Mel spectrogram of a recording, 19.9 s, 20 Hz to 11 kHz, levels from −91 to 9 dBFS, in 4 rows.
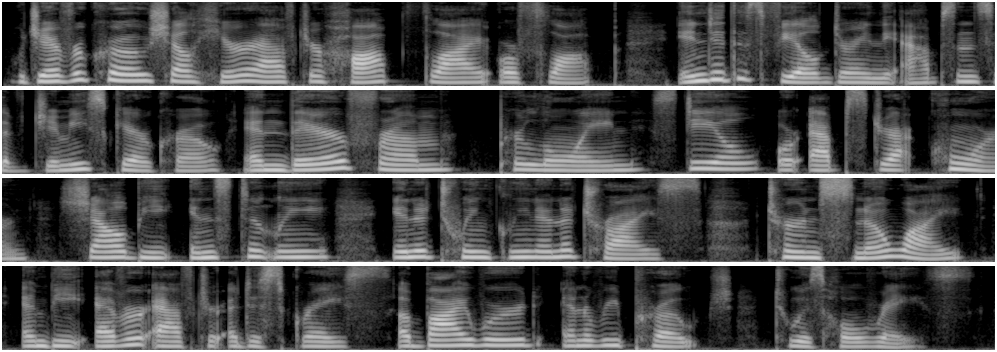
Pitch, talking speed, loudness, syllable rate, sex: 200 Hz, 155 wpm, -19 LUFS, 4.5 syllables/s, female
